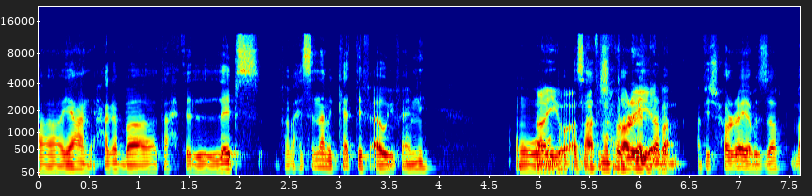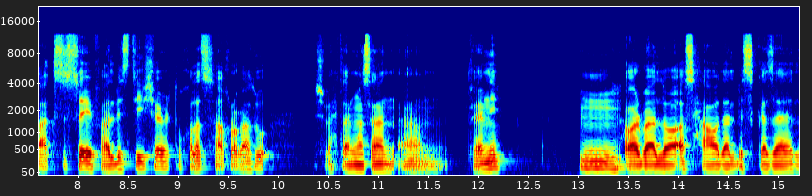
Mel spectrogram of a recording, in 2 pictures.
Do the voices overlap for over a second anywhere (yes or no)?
yes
